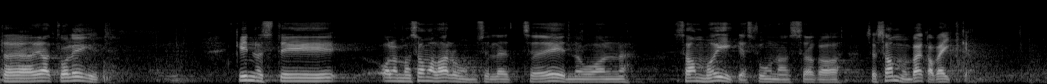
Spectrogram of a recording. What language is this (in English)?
Estonian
